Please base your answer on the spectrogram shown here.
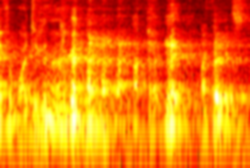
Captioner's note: laughing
